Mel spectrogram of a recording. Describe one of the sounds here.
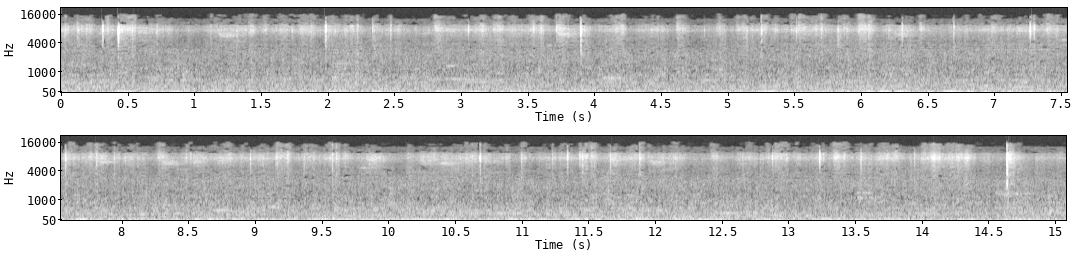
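A crochet hook softly taps and rustles through yarn.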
